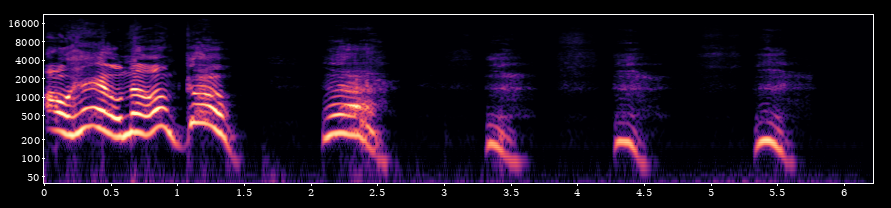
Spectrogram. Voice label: Panic; zps; Humans; HumanCop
